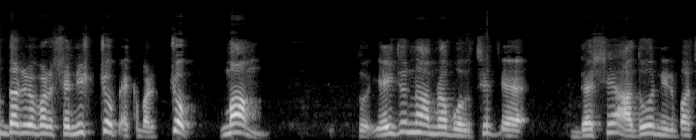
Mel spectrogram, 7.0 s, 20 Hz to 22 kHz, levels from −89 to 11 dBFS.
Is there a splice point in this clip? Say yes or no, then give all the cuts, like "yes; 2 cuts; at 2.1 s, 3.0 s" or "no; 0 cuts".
no; 0 cuts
